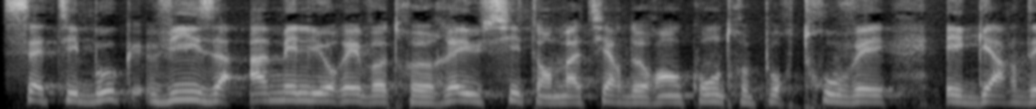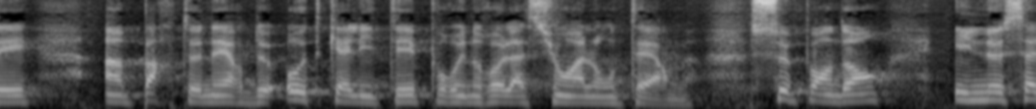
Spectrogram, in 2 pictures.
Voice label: French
